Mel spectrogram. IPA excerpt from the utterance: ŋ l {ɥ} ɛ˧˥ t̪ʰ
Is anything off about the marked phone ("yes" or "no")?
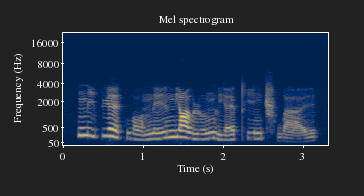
yes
